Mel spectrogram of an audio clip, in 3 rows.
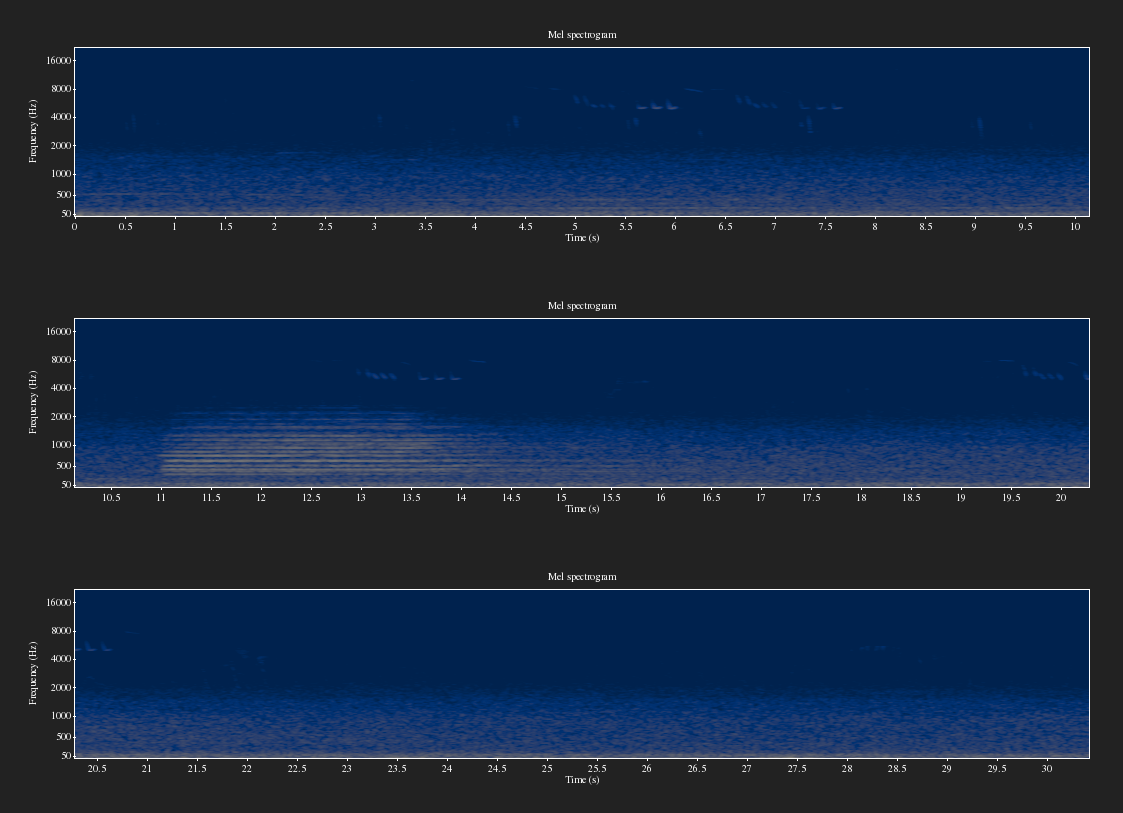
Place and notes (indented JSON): {
  "title": "Poznań outskirts, Morasko, around campus construction site - freight train",
  "date": "2013-04-21 14:31:00",
  "description": "a sturdy freight train slithering about one kilometer away twined in bells of warning poles, echoed from slender apartment buildings located even further away. birds chirping here and there, a fly taking a breather on the microphone. recording rig a bit too noisy for recording of such quiet space and to pick up of the tumbling train in the distance.",
  "latitude": "52.47",
  "longitude": "16.92",
  "altitude": "94",
  "timezone": "Europe/Warsaw"
}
